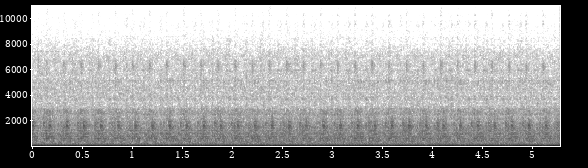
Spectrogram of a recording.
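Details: 2014 6.7 Cummins idling after a CAT 1R-0750 fuel filter install with a BMP housing, primed to about 10–11 psi fuel pressure and being checked for leaks. A steady low diesel idle with an even rattle, no misses or knocks.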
